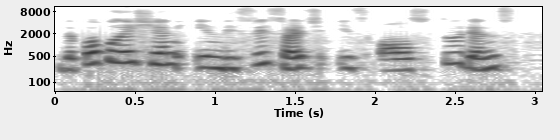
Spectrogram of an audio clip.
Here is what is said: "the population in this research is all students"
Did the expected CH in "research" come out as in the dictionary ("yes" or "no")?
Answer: yes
